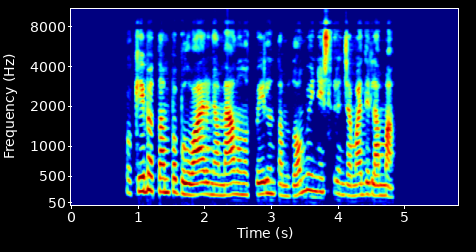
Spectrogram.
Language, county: Lithuanian, Šiauliai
